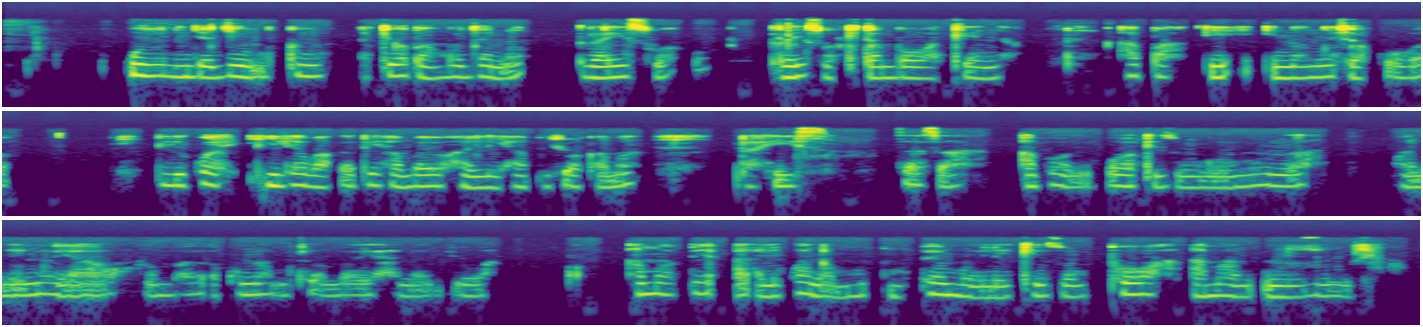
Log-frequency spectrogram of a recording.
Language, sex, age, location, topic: Swahili, female, 18-24, Kisumu, government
